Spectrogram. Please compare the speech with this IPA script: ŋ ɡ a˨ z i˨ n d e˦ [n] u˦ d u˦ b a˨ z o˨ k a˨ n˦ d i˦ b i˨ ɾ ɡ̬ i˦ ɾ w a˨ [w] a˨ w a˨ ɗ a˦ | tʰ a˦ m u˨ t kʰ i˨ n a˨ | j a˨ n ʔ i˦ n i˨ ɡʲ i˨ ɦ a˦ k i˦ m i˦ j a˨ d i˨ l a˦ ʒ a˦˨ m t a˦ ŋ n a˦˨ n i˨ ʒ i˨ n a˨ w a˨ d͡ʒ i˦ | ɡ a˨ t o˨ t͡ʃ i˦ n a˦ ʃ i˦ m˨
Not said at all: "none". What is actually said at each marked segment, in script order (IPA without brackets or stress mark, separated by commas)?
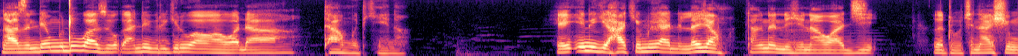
m, w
